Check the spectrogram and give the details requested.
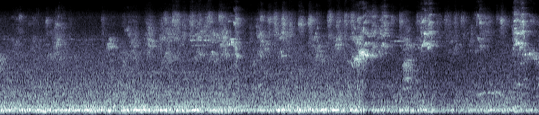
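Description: Macaws give harsh, raspy squawks in uneven bursts over a steady, heavy low rumble.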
